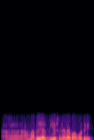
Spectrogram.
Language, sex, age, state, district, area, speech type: Assamese, male, 18-30, Assam, Dhemaji, rural, conversation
